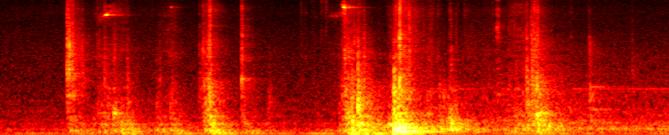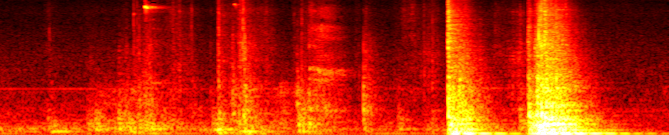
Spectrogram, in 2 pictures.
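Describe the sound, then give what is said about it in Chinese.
A door being opened for a visiting nurse: a run of sharp clicks and rattles from the latch and handle, ending in two heavier, louder thumps as it swings. No talking. “请开门吧。”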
